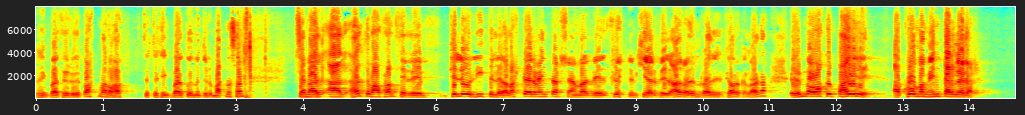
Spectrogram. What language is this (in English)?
Icelandic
